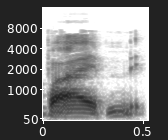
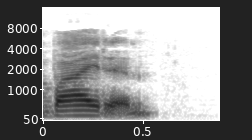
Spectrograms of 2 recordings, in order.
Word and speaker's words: Biden: Joe Biden, remember, put the emphasis on Biden. It's not Joe Biden. It's Joe Biden. We really want you to pronounce those two syllables, Biden, Joe Biden.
